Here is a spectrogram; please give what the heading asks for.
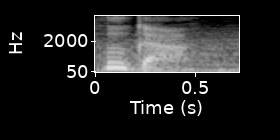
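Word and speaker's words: hygge: be incomplete without understanding Higa this Danish concept C pronounced Huga is more than just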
